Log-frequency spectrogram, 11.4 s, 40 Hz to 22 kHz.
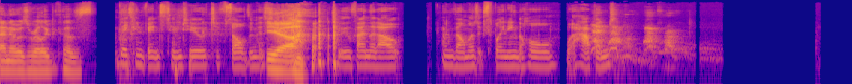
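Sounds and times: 
speech: 0.0s - 9.2s
laughter: 3.8s - 4.6s
dogs barking yappy barks: 7.9s - 9.5s
faint brief yip: 7.9s - 9.6s.

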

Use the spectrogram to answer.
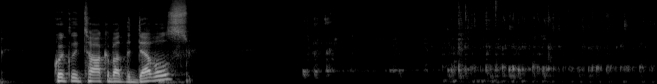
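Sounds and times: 
speech: 0.6s - 2.0s
big drink pouring into a glass: 3.0s - 6.5s.

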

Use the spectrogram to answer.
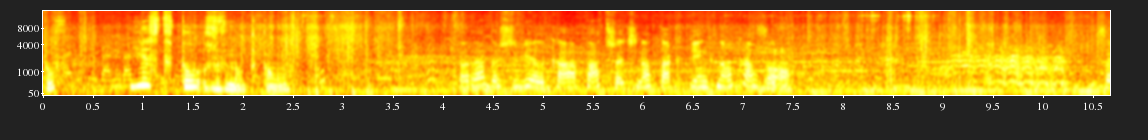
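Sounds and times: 
speech: 0.0s - 2.7s, 4.2s - 7.6s
faint talk: 0.0s - 10.6s
horse hooves clip-clopping in an arena: 0.0s - 10.6s
horses whinnying while warming up in an arena: 2.4s - 10.6s.

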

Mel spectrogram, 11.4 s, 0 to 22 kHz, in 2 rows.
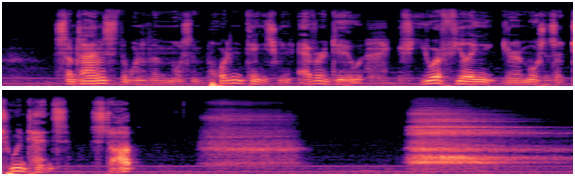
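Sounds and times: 
speech: 0.6s - 7.9s
deep breath in and slow breath out: 7.7s - 8.8s, 9.7s - 11.4s.

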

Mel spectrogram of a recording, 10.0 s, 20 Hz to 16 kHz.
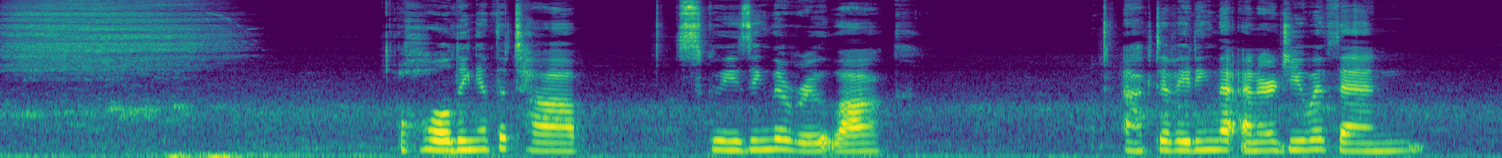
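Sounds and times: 
deep inhale during a yoga breathing exercise: 0.0s - 1.8s
speech: 2.6s - 6.1s, 7.5s - 9.6s.

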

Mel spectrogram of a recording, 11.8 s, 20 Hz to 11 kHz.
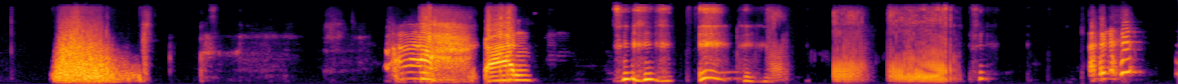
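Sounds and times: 
loud raspy fart blasts: 0.5s - 1.6s, 7.7s - 9.7s
speech: 3.9s - 5.4s, 6.2s - 7.9s, 9.7s - 10.0s, 10.9s - 11.4s.

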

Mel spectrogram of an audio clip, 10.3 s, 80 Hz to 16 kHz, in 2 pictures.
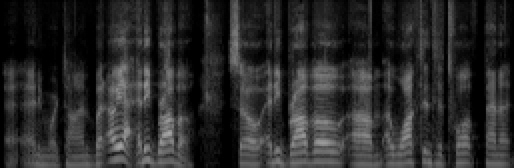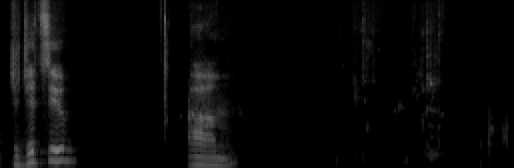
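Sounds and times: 
speech: 0.0s - 6.0s, 7.0s - 7.6s
quiet sip of water: 8.6s - 10.2s.

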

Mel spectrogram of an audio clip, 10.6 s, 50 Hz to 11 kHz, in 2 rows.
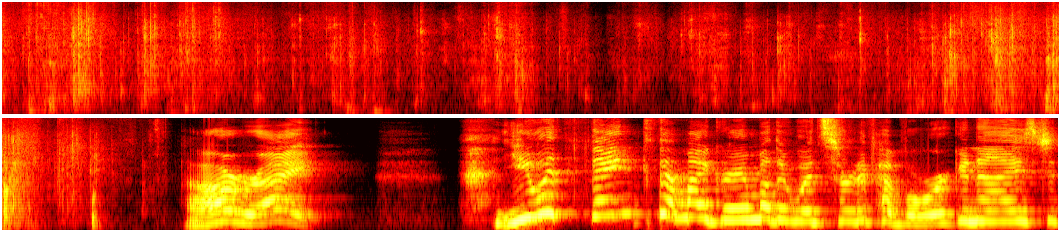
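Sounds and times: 
paper crinkling as bottles are unwrapped from a bin: 0.0s - 6.1s
speech: 6.2s - 7.0s, 7.8s - 10.5s.

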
